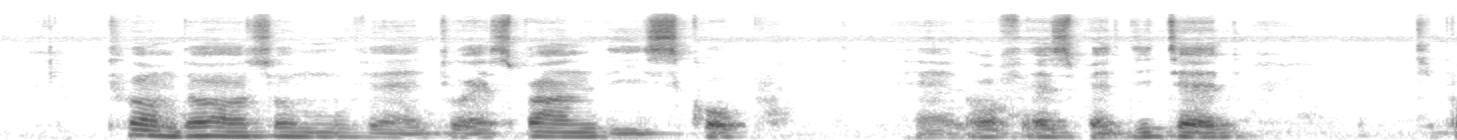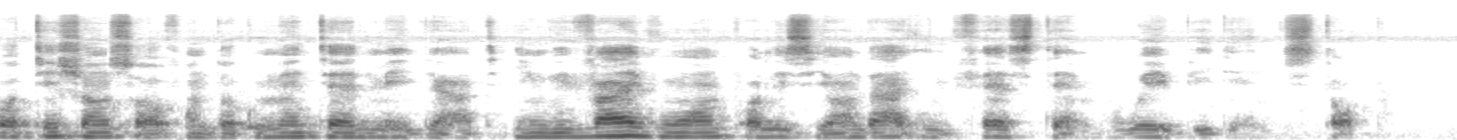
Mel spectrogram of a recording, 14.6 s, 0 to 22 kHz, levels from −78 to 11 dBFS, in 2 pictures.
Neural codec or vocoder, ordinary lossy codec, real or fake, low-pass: vocoder, 44.1 kHz, 128 mel bands, Pupu-Vocoder; none; fake; 14.4 kHz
